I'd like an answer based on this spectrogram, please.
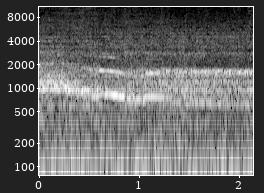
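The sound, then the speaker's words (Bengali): A girl's terrified scream in a horror scene: one long, loud, high, sustained wail that holds steady throughout without a break. “আর তারপরে মেয়েটির মুখ থেকে বেরিয়ে আসে এক ভয়াবহ চিৎকার।”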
